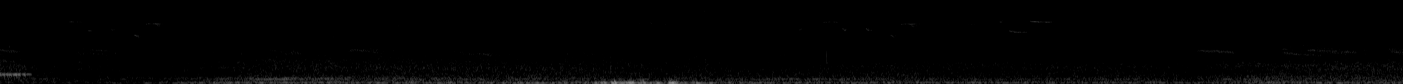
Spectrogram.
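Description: Faint outdoor birdsong: scattered short, high chirps and a few lower calls. A brief low rumble about six seconds in is the loudest moment.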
